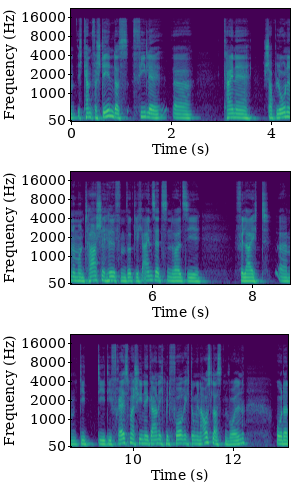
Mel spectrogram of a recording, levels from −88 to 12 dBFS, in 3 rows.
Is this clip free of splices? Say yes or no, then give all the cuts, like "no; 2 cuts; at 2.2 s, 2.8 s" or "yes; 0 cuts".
yes; 0 cuts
